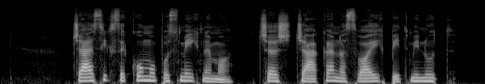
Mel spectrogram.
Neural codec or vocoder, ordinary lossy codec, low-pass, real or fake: vocoder, 44.1 kHz, 128 mel bands every 512 samples, BigVGAN v2; none; 14.4 kHz; fake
